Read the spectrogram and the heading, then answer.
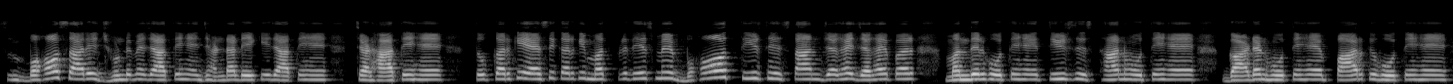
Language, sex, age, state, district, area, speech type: Hindi, female, 60+, Madhya Pradesh, Jabalpur, urban, spontaneous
